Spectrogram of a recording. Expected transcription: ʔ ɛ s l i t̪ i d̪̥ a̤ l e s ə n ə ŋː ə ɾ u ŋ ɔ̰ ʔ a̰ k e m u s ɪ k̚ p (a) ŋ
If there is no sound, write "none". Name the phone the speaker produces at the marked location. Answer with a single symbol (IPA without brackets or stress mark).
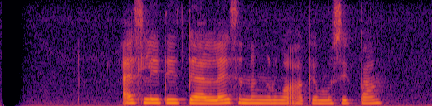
a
